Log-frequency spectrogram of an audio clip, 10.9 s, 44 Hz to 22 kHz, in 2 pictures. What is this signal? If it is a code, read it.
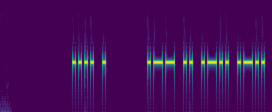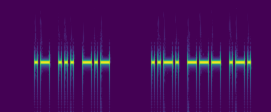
Morse code, heard as a keyed tone, about 20 wpm, 700 Hz. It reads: HE WILL ASK FOR
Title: 2x Word-Spacing - Sentences from Top 200 Words - 20wpm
